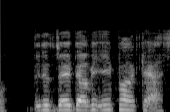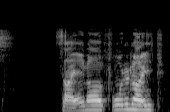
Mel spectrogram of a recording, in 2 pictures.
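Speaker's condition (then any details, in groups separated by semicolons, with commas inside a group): Cerebral palsy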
